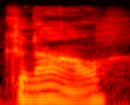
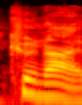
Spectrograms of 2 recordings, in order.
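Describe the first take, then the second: First: The name ends in an 'l' sound. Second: The name ends in an 'eye' sound. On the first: The speaker calls it right. "but it's Kunal" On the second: The speaker calls it wrong. "And I say Kunai"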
